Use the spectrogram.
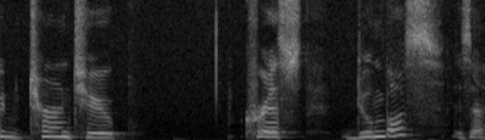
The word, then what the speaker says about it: Doornbos: Now we're going to turn to Chris Doornbos. Is that how you pronounce it?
